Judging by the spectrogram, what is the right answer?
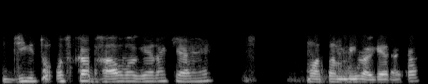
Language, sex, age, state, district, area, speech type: Hindi, male, 18-30, Madhya Pradesh, Jabalpur, urban, conversation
